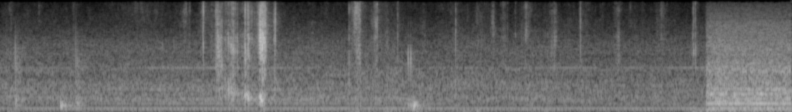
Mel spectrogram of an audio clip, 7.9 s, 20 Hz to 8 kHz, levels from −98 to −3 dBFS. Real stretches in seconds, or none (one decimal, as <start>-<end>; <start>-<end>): 0.0-7.9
